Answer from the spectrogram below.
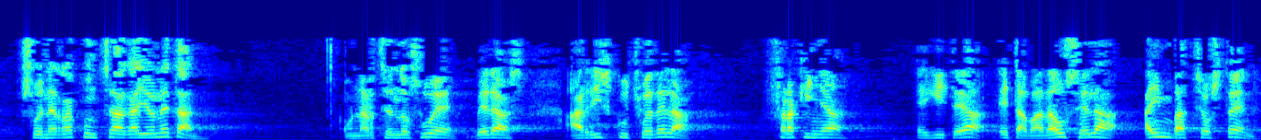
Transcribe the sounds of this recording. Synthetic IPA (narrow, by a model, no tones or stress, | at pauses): sue̞ne̞rakunt͡saɣajo̞ne̞t̪an | o̞naɾt͡se̞nd̪usue̞be̞ɾasariskut͡sue̞ð̞e̞la | fɾakiɲa | e̞ɣ̞it̪e̞ae̞t̪aβaðawse̞laːjmbat̪so̞st̪e̞n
